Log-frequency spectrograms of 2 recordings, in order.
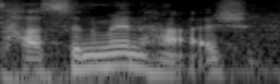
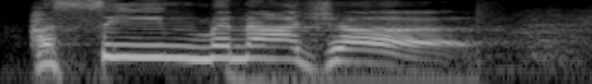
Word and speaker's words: Hasan Minhaj: Yeah, but the real way you pronounce it, and this is a big deal cuz my parents are here, it's Hasan Minhaj. And people always mispronounce it. They're always like, "Haseen Minaj-a! Hussein!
